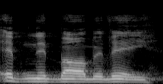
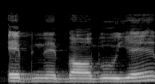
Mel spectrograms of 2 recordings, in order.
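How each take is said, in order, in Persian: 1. اسم به 'babawayh' ختم میشه. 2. اسم به 'babuyeh' ختم میشه. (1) "ابن بابویه می شده ابن باب وی" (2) "ابن بابویه می شده ابن باب وی"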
